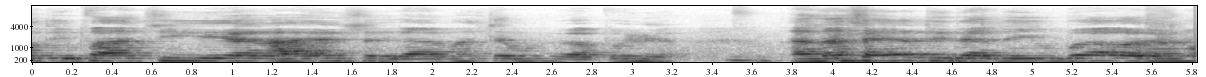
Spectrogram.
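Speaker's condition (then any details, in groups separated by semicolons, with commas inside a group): Cerebral palsy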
